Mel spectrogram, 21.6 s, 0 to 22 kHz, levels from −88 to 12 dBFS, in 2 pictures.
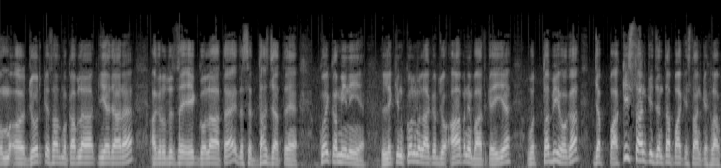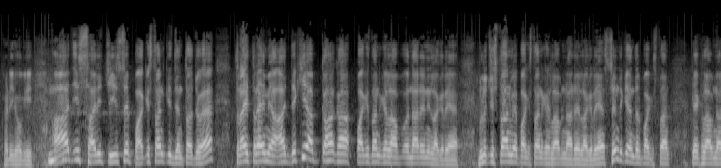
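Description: From 0.70 s to 20.71 s, periodic USB or driver dropouts recur every 2.0 s. Each time, something blocks the audio path for an instant. A tiny slice of sound, around half a millisecond, is skipped outright rather than filled with silence. The waveform jumps across the gap. That jump is heard as a regular tick. There are roughly ten of them, evenly spaced across the clip, and they sound only while signal is present.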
